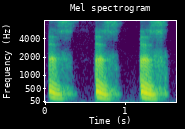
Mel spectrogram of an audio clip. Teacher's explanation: to make the schah sound the jaw doesn't really need to drop it's just a quick quick vowel before the z sound to make the Z the tongue tip is forward and down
